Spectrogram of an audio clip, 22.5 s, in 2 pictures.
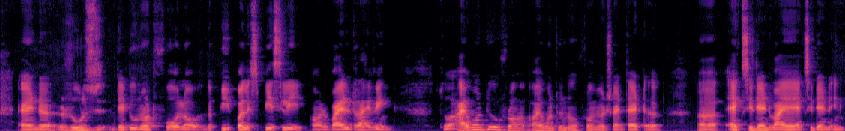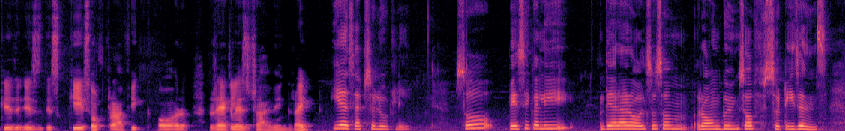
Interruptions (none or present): none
